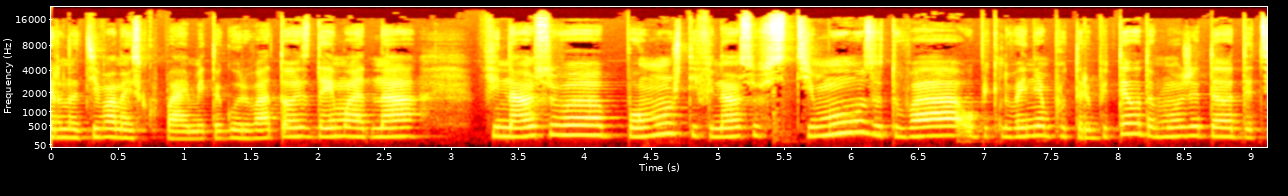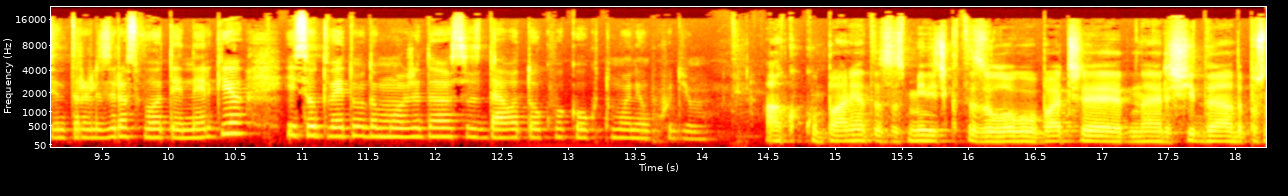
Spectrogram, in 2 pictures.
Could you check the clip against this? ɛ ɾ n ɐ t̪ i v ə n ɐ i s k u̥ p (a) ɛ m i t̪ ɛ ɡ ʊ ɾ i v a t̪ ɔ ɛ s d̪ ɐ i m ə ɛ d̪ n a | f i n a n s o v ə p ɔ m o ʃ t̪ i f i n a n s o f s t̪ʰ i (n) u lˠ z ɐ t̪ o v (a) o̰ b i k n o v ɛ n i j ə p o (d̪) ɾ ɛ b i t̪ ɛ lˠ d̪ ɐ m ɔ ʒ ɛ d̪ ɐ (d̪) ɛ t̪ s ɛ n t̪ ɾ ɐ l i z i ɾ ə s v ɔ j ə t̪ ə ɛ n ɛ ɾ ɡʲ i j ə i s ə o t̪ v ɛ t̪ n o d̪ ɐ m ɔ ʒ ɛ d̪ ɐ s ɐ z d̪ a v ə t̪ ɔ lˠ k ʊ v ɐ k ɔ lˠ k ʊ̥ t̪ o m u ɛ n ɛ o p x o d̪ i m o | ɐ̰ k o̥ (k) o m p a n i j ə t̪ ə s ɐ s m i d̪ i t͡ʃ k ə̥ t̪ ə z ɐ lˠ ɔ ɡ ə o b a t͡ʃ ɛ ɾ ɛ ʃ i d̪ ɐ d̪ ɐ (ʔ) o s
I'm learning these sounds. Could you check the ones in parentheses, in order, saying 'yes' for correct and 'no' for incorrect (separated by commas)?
yes, no, yes, no, yes, yes, no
